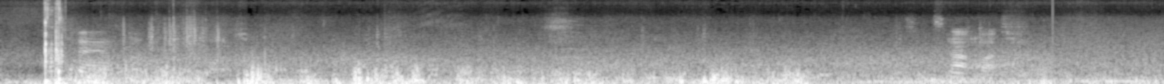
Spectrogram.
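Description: Wind buffeting an outdoor camera microphone, a steady low rumble, with one sharp click about half a second in.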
